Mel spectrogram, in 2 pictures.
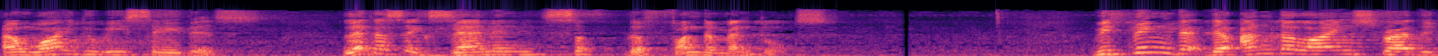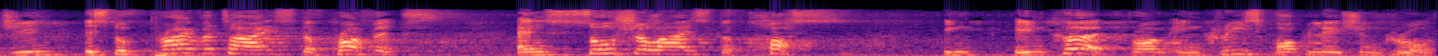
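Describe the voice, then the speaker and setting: He is a man with a high-pitched voice. His intonation stays lively. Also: moderate pace. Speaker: political speaker. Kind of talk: political speech. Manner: rhetorical, questioning.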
